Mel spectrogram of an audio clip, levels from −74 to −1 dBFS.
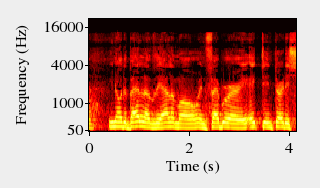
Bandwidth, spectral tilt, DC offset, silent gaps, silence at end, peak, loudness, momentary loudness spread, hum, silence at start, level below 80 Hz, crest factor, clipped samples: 13.5 kHz; -6 dB/octave; under 0.1%; none; 0 s; -4 dBFS; -14 LUFS; 3 LU; none; 0 s; -56 dBFS; 10 dB; under 0.1%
